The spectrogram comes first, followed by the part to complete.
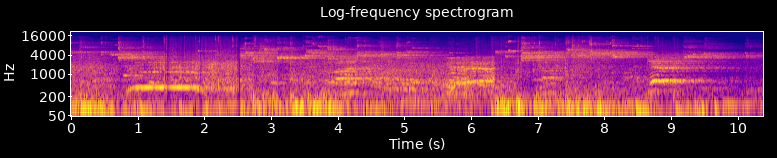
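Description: A basketball bouncing on a hardwood gym floor during play, in several sharp bounces, with players' voices calling out in the echoing gym.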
